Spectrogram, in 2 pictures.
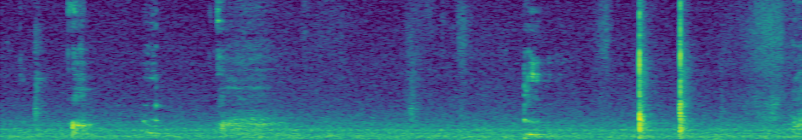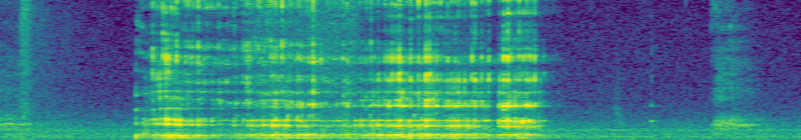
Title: Burping Girl Folding Laundry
